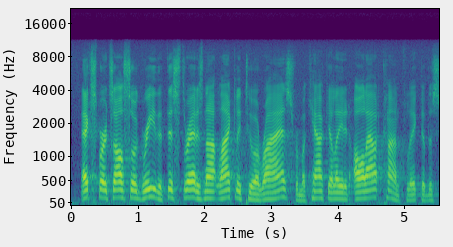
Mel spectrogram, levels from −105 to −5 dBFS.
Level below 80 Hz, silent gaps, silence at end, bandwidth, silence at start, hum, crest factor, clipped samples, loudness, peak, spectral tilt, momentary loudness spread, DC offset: -58 dBFS; none; 0 s; 11.5 kHz; 0.15 s; none; 18 dB; under 0.1%; -23 LUFS; -6 dBFS; -4.5 dB/octave; 9 LU; under 0.1%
